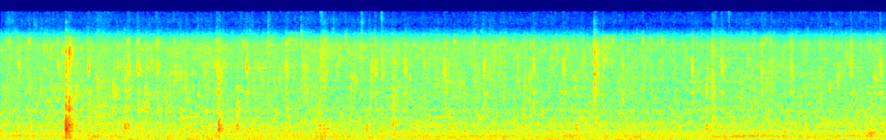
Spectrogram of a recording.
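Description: Chicken pieces frying in plenty of hot oil: a steady sizzle full of small crackles and pops, with a couple of sharper clicks about a second in and about nine seconds in.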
